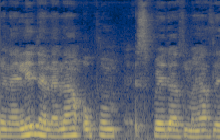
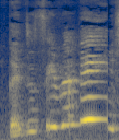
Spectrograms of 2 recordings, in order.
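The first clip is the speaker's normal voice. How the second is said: much higher, louder joyful squeal; thrilled; 11 dB louder than usual. Real, not acted. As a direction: burst out with joy. Excitement about baby.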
